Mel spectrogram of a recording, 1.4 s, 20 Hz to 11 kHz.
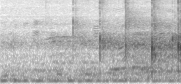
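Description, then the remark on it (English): A handful of sparse, evenly spaced claps from an audience after a speaker's statistic that a $32,000 yearly income puts one in the top 1% of wage earners in the world, about five sharp slaps building slightly louder over a low murmur of voices. “All right, that's the first time I've ever gotten any clapping.”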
